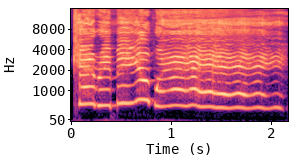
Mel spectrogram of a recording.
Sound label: carry me away soft, vocal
